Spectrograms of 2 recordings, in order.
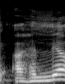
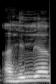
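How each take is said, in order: First: अहिल्या with "ha" in the middle; corrected अहिल्या. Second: अहिल्या with "hi" in the middle; mispronounced अहिल्या. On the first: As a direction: say अहिल्या as a-HAL-ya. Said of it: "अहिल्या होता है". (अहिल्या को 'अहल्या' बोलें) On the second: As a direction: say अहिल्या as a-HIL-ya. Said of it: "अहिल्या नहीं". (अहिल्या में 'हि' बोलें) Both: Shown as a demonstration.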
